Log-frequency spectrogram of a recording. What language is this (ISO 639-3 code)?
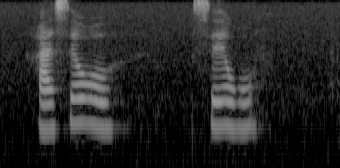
nso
